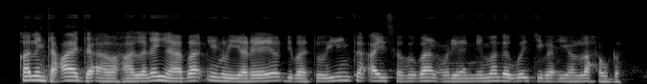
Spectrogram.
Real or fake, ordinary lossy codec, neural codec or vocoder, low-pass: fake; none; codec, 32 kHz, 1.9 kbps, SNAC; 14.4 kHz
